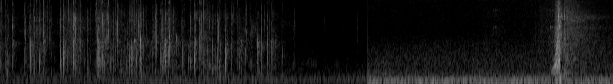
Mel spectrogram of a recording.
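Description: Spectators applauding a holed birdie putt for about three seconds. Then a single sharp crack of a golf club striking the ball on a tee shot, about a second before the end, over steady outdoor background.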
